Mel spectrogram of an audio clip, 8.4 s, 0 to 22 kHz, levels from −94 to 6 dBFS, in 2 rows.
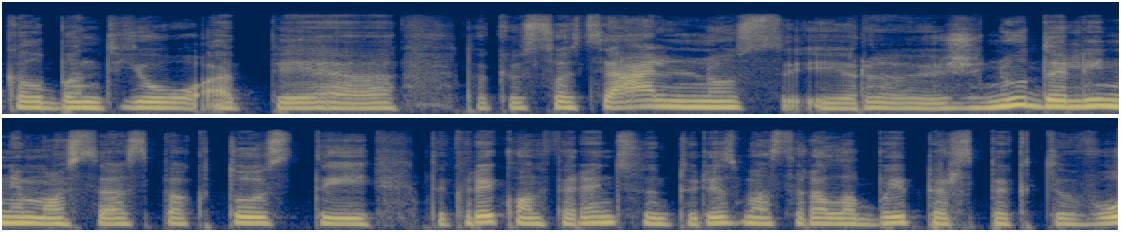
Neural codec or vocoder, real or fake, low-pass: vocoder, 44.1 kHz, 128 mel bands, Pupu-Vocoder; fake; 14.4 kHz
